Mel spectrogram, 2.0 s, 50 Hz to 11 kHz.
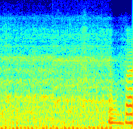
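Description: Honda XRE300's single-cylinder engine running at low speed while the motorcycle rolls over a rough gravel and rock track: a steady low rumble.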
